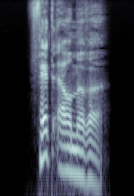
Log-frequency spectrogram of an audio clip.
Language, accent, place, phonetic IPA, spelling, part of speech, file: German, Germany, Berlin, [ˈfɛtˌʔɛʁməʁə], fettärmere, adjective, De-fettärmere.ogg
- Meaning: inflection of fettarm: 1. strong/mixed nominative/accusative feminine singular comparative degree 2. strong nominative/accusative plural comparative degree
